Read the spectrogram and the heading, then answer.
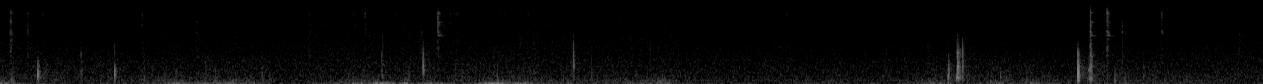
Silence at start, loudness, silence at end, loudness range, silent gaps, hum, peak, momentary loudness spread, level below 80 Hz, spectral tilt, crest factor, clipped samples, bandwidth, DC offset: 0 s; -50 LUFS; 0 s; 8 LU; none; none; -14 dBFS; 12 LU; -56 dBFS; -3.5 dB/octave; 36 dB; under 0.1%; 16.5 kHz; under 0.1%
